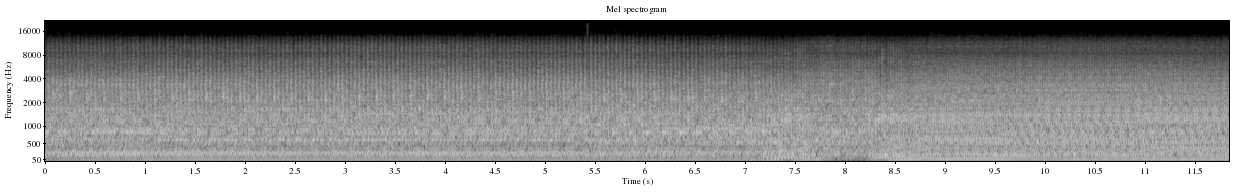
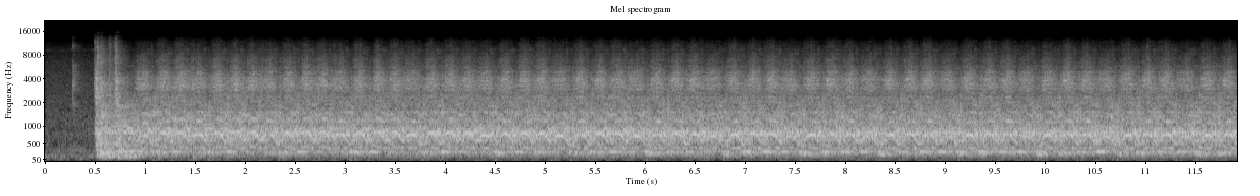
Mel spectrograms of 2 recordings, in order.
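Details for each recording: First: Ford 5600 tractor diesel at idle just after the injection pump was removed and reinstalled with timing set back to its mark. Loud, steady clatter with an even rhythm and no misses, sounding as before. Timing is right and there are no leaks. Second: Ford 5600 tractor diesel after injection pump removal and reinstall, timing mark set at zero: steady rhythmic cranking over twelve seconds without firing, no smoke; air in the fuel system, injector lines cracked to bleed it.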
